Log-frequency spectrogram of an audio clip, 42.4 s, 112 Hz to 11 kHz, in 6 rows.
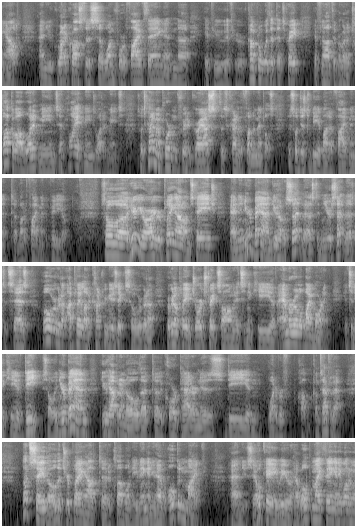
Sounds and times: Speech: 0.0s - 15.5s, 16.1s - 35.1s, 35.7s - 42.3s.

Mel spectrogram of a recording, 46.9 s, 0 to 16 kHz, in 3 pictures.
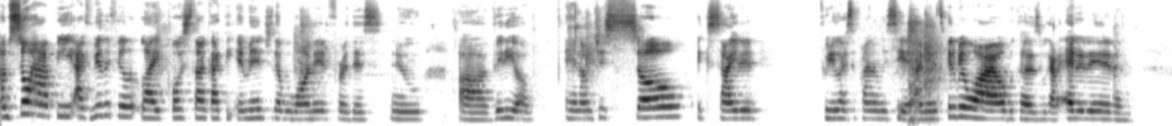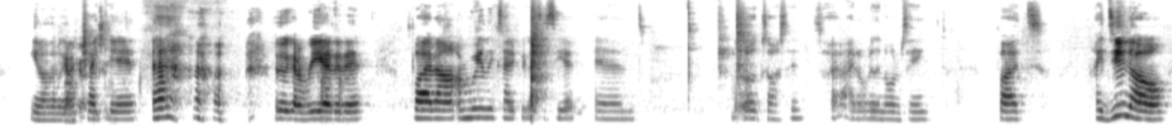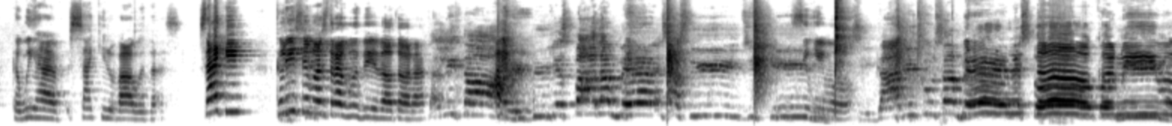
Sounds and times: Speech: 11.0s - 15.0s, 16.1s - 17.4s, 34.0s - 46.8s.

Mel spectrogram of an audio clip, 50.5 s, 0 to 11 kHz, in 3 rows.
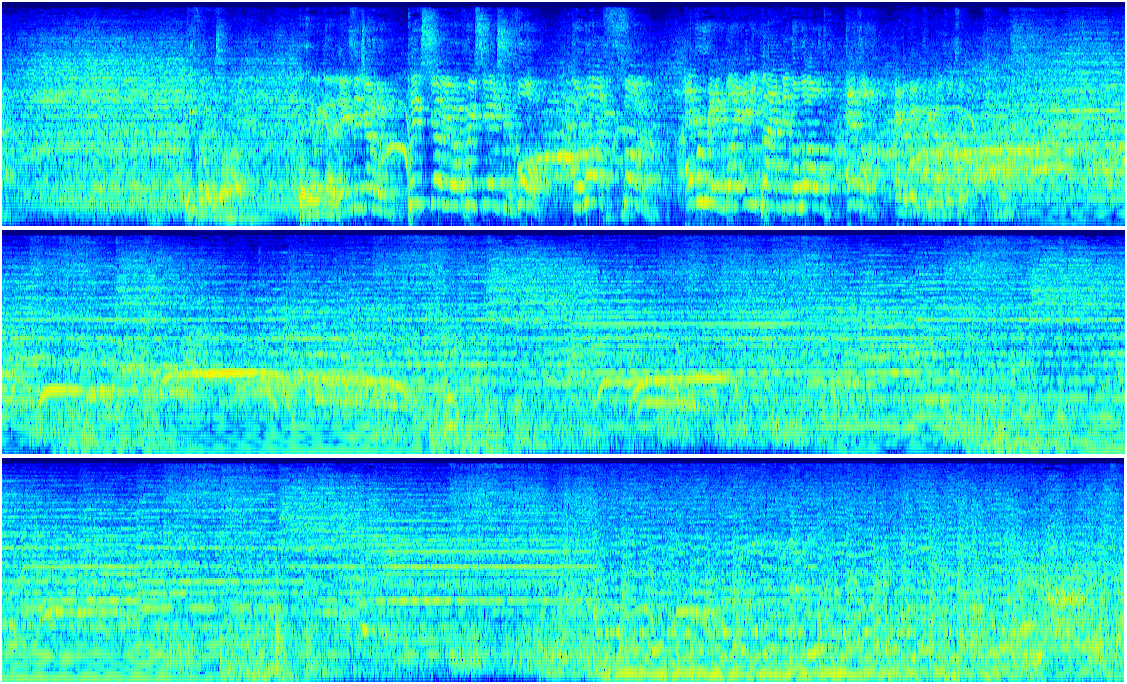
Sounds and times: Music: 0.0s - 50.5s
Speech: 2.7s - 3.8s, 4.4s - 14.6s.

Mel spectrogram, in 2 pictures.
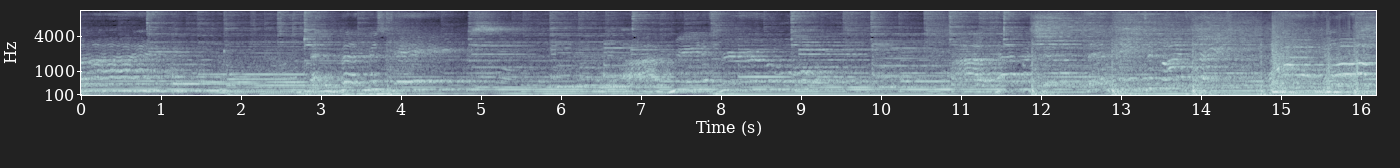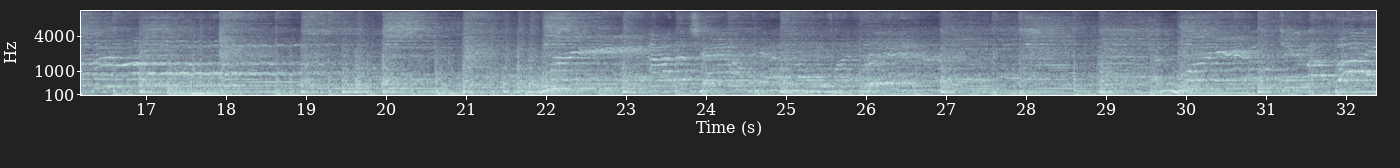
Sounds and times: Background music: 0.0s - 32.3s.

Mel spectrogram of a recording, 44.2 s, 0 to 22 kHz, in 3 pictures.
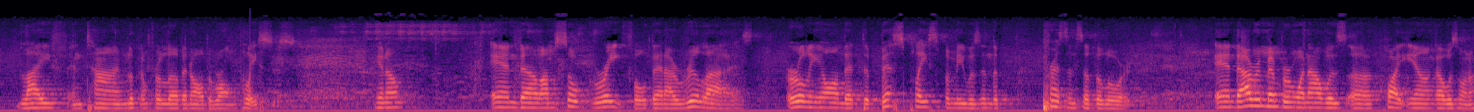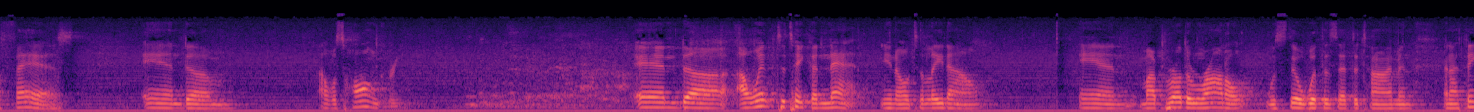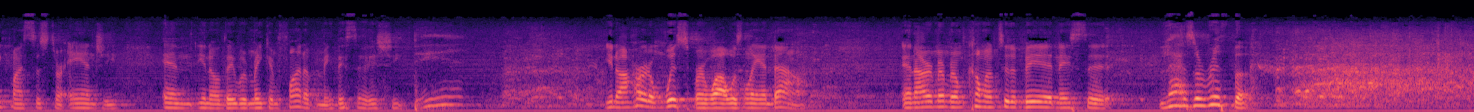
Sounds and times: Speech: 0.2s - 15.5s, 16.2s - 17.2s, 18.0s - 18.9s, 21.1s - 24.7s, 25.5s - 34.2s, 35.5s - 37.7s, 38.5s - 42.1s.

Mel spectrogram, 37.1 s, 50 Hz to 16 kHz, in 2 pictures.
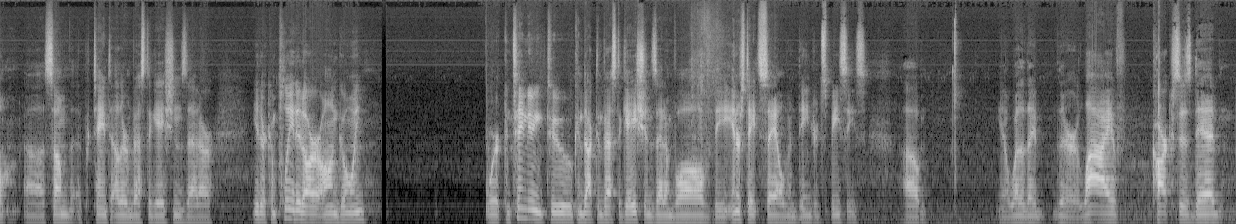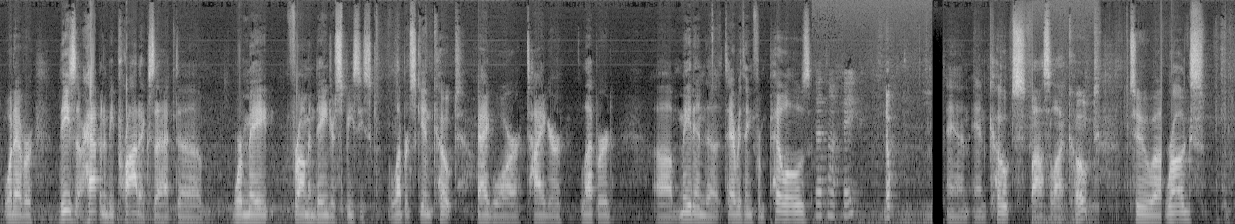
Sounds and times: Speech: 0.0s - 3.2s, 3.8s - 5.6s, 7.3s - 13.0s, 13.6s - 13.9s, 15.0s - 27.8s, 28.4s - 32.0s, 32.7s - 36.7s.

